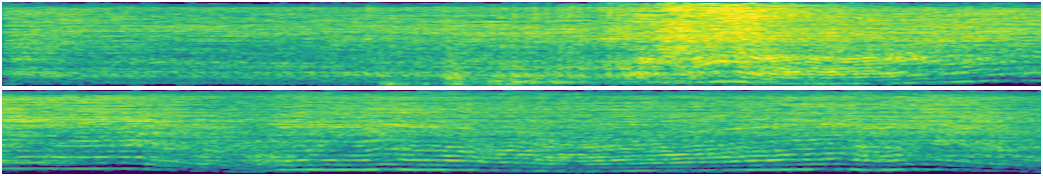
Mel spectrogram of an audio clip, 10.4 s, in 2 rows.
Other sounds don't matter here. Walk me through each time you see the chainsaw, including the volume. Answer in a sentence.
The chainsaw can be heard from 0.0 to 10.3 s, getting louder then quieter.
